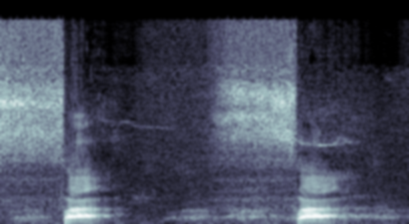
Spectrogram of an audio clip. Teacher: Sedangkan fa makhrajnya adalah bibir juga, tapi dia bukan dua bibir. Tarfu athana al-ulya ila batani syafa' as-sufla.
